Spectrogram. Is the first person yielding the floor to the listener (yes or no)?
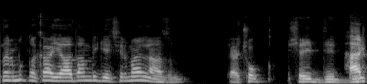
no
